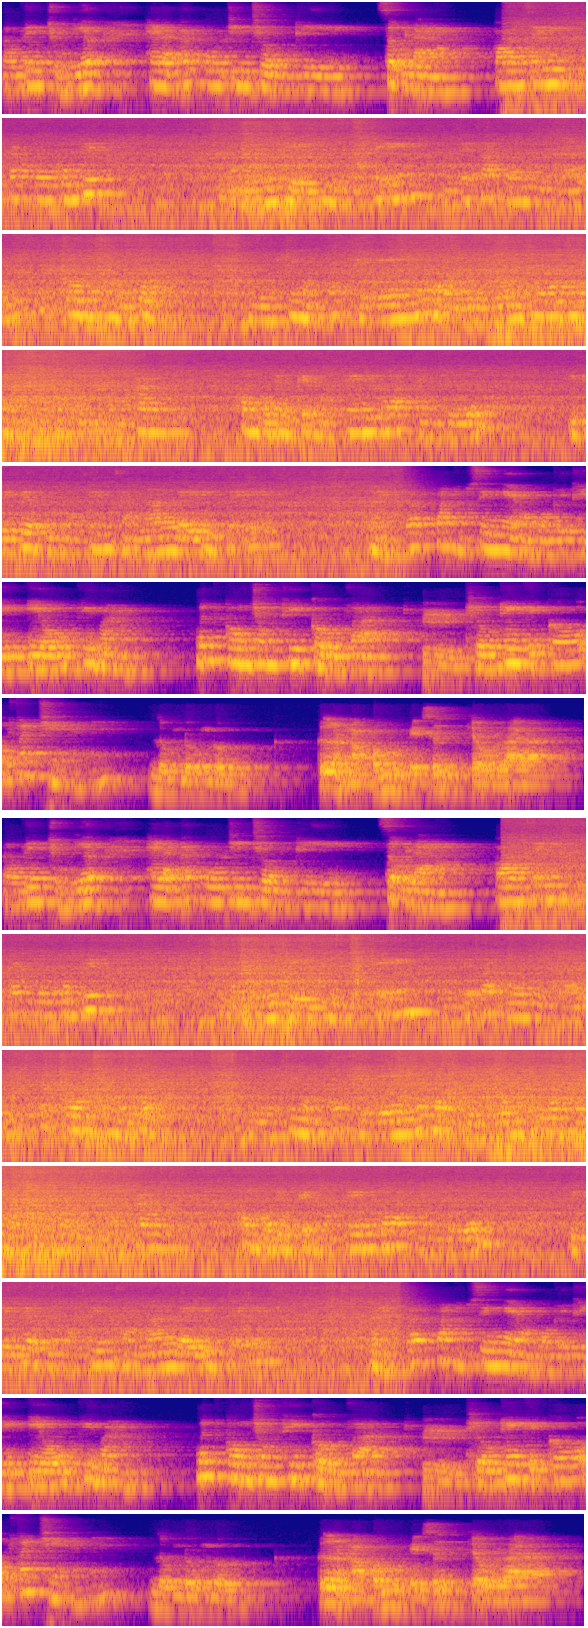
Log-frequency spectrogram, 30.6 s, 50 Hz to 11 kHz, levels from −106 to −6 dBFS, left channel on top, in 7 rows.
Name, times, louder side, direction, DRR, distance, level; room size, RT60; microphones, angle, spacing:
voice 1, 0.0-2.6 2.9-3.4 3.7-5.1 6.0-9.0 9.2-10.3 10.6-16.8 17.3-19.5 20.3-22.9 23.4-24.7 25.4-27.1, equal, 65° left, -7 dB, 1.2 m, -23 dB
Waves surf, 3.7-20.5, right 2 dB, 65° right, 0.4 m, -27 dB
voice 2, 25.1-25.4 27.4-28.1 28.7-30.4, equal, 15° left, -1 dB, 0.4 m, -24 dB
2.6 x 2.0 x 2.7 m, 1.0 s
head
